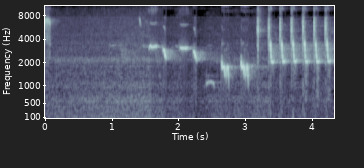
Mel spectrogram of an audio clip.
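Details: Chirping bird heard after a quiet start: scattered whistled notes and downslurred sweeps build into a rapid, evenly paced series of sharp descending chirps, about three per second.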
